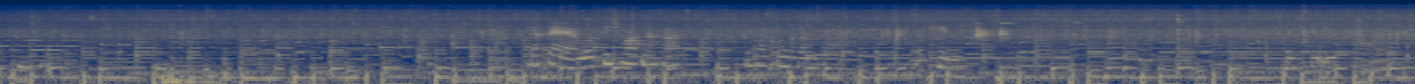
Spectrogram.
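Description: Snow peas and minced pork sizzling as they are stir-fried in a wok, with a spatula scraping and knocking against the pan now and then.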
